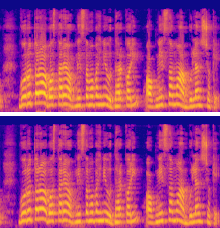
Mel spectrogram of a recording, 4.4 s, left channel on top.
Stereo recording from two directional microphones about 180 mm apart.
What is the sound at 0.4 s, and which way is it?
A woman's voice, 30° right (ahead or behind).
